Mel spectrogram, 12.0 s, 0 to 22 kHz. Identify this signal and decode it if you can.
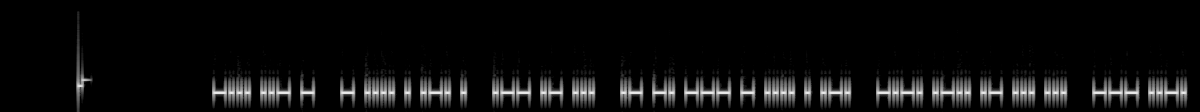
Morse code, heard as a keyed tone, about 31 wpm, 700 Hz. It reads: BUT THERE WAS ANOTHER CLASS OF
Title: Sentences from Top 1000 Words - Review Part 2 - 30wpm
